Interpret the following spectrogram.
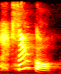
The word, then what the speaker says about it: circle: And now we get to the second C. This one has an L after it, so we know it makes the hard C sound. So it's circ, circ, oh, circle.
